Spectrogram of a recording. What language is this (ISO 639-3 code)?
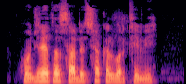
pus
